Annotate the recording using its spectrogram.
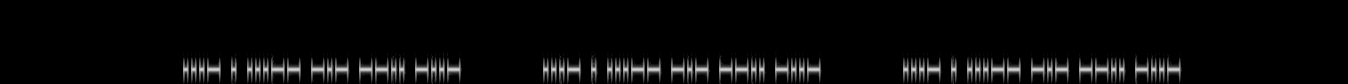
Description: Morse code, heard as a keyed tone, about 30 wpm, 700 Hz. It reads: VE3KZX VE3KZX VE3KZX
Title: DXCC-100 Call Signs - 6 Characters - Repeated 3x - 30wpm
